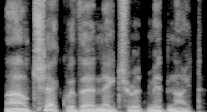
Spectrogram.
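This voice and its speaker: Man as very deep-voiced wry young private detective. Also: animated, moderate pace, no room sound. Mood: wry, probing. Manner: wisecracking, dry.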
